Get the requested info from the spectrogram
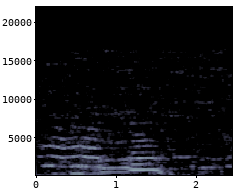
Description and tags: leaning on my computer chair that desperately needs some WD-40.
creak, chair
